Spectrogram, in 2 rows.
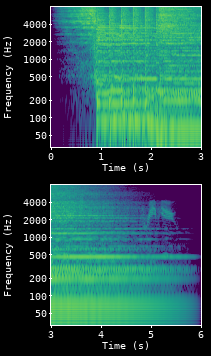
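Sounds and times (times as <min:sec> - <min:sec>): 
sugar coated stinger music cue: 0:00.8 - 0:05.4.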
